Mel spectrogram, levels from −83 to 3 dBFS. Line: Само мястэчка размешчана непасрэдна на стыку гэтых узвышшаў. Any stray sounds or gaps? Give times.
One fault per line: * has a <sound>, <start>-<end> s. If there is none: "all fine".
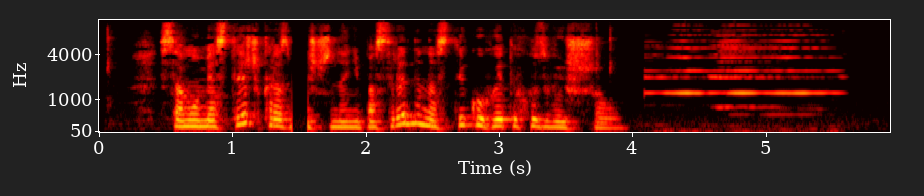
* has a dropout, 1.5-1.6 s
* has a squeak, 4.1-5.6 s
